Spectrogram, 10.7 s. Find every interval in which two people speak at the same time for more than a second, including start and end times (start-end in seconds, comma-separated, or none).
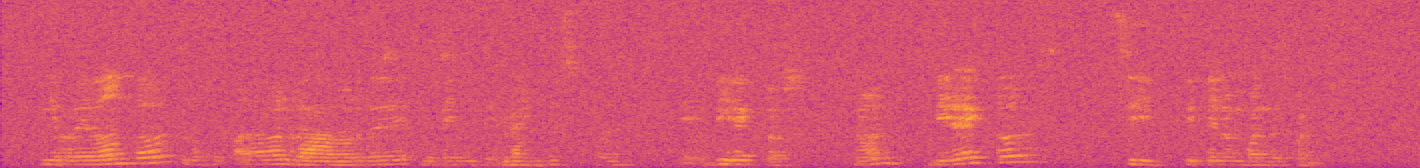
2.2-4.1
